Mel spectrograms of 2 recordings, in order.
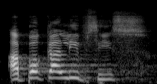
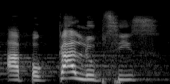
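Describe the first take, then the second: First: Said in the usual way. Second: "apocalypsis" said slowly, stressed on the second A, a-po-KA-lyp-sis; Greek pronunciation. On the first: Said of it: "viene de la palabra griega". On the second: Shown as a demonstration. Teacher giving the congregation the Greek word, "apocalypsis" slowly stressed on KA. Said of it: "con tilde o acento en la segunda A".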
